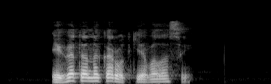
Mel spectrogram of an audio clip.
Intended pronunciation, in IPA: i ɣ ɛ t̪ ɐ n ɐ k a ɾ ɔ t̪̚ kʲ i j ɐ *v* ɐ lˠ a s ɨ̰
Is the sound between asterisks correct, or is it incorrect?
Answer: correct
